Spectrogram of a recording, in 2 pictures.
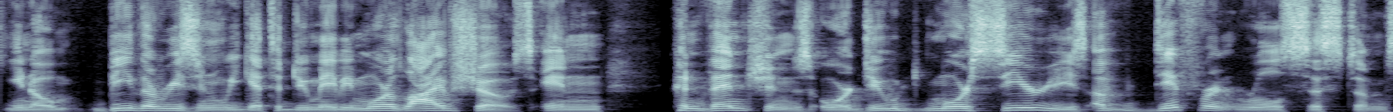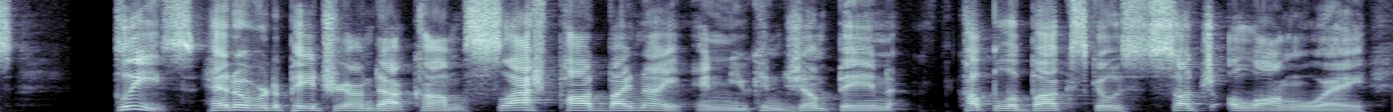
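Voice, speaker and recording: A man with an average-pitched voice speaks as a podcast host and game storyteller. His delivery is informal and conversational, like someone chatting off the cuff with friends at the table. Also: moderate pace. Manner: informal, chatty, swears casually. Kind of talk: casual podcast intro, then improvised tabletop game narration.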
